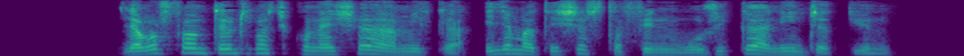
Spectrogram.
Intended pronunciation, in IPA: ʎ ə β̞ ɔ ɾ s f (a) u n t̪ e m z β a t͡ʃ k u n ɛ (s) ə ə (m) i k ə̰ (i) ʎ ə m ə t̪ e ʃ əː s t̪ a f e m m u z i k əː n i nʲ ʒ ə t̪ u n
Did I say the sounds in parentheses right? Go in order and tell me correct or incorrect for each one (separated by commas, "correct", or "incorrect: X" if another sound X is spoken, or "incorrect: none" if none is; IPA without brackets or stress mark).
correct, incorrect: ʃ, correct, incorrect: e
